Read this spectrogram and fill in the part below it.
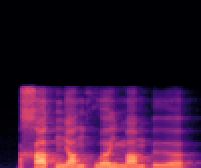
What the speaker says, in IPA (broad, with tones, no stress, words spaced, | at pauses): xa˦˥t̚ɲa˨˦nhwə˧j ma˧mʔɨ˨˩ə̯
